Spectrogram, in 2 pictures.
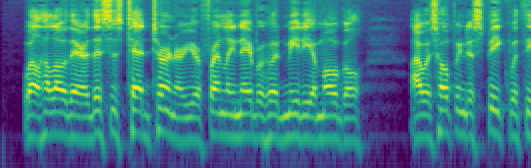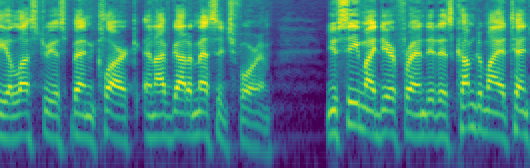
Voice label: voicemail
